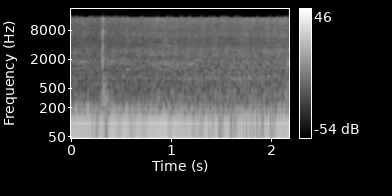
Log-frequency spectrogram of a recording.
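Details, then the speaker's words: Rambler after swapping ignition points: settles into a low, even rumble with a steady beat, no misses or knocks; owner says it's running okay and now revs quickly. "All right, there we go. Points swap achieved. Sounds like it's running okay."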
